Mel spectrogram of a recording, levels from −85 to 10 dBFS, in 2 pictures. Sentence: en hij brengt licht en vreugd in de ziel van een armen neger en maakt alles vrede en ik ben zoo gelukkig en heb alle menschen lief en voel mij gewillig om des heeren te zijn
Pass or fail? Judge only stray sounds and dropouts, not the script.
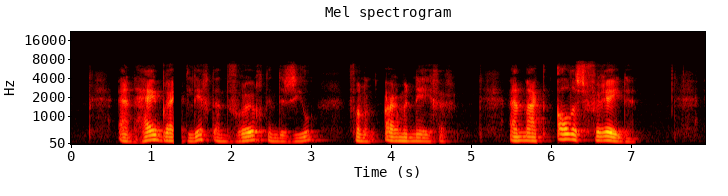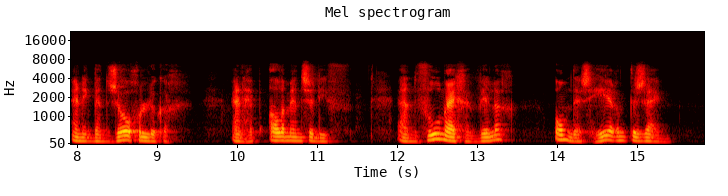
fail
